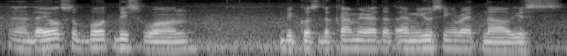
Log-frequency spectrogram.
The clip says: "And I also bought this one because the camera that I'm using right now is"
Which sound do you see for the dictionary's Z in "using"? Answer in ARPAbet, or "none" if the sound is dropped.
S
